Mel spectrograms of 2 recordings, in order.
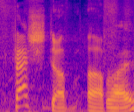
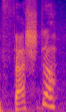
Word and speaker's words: Festa: David Festa is how you say the name, Festa?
